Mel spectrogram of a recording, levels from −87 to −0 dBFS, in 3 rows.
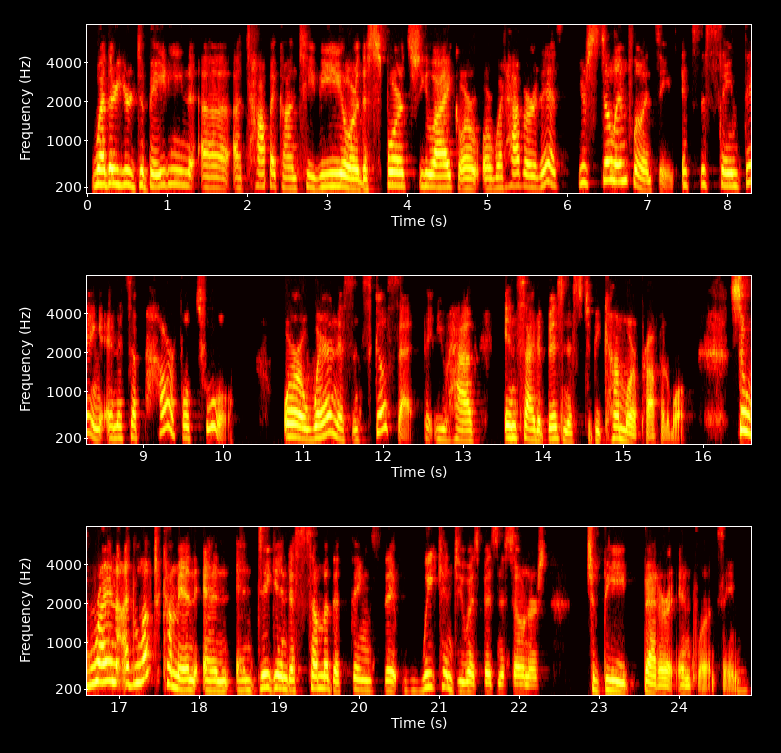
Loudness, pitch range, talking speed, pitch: -21 LUFS, 175-240 Hz, 175 wpm, 205 Hz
